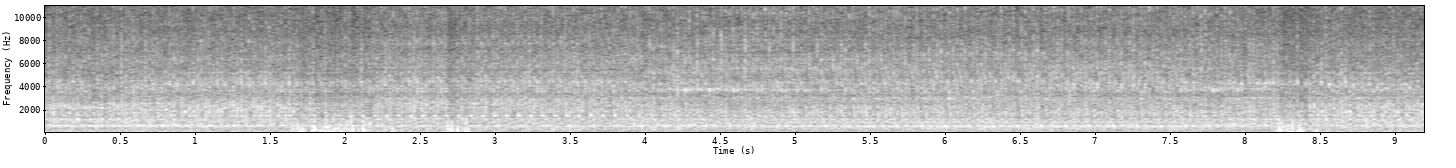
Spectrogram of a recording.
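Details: 2004.5 Ram 2500 Cummins diesel: regular tapping knock about three per second over the clatter; heard under load in gear and when the truck bounces off the brake, gone at idle in park; cause not confirmed.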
